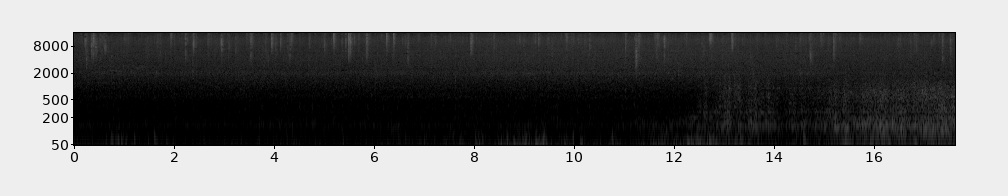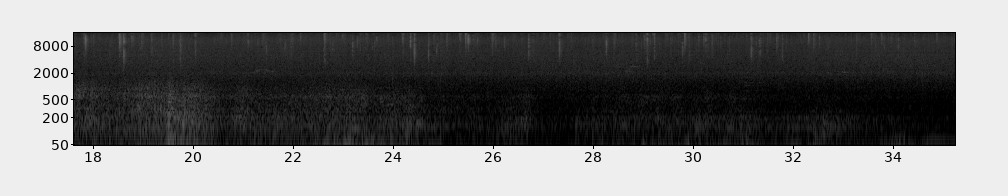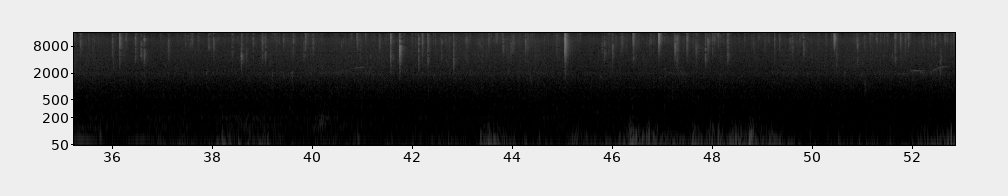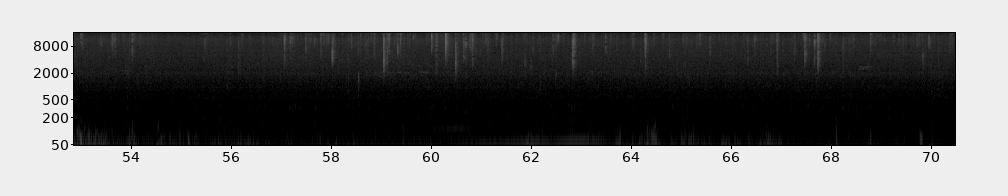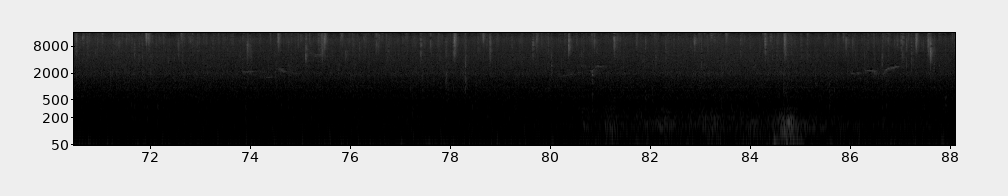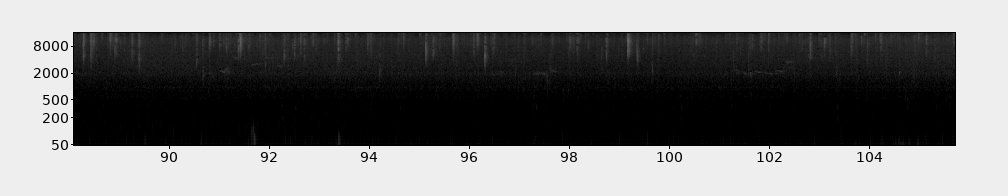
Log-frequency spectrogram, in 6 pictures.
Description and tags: thunderstorm recorded in my back garden, evening late spring. Zoom H1.
field-recording, lightning, nature, rain, rumble, storm, thunder, thunderclap, thunder-storm, thunderstorm, weather, wind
